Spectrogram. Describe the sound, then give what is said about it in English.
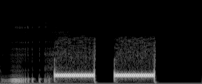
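A brief low rumble, then two steady, identical mid-pitched telephone tones, each lasting a little under half a second with a short pause between them, fairly loud and with no talking, as a phone call is placed to a butcher. “I'm going to call a butcher that someone has sent in and said that this particular butcher is very aggressive.”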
